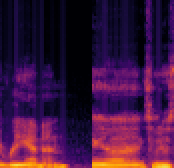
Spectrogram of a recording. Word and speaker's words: Rhiannon: And I just made up my own pronunciation of Rianon. It's supposed to be Rhiannon.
